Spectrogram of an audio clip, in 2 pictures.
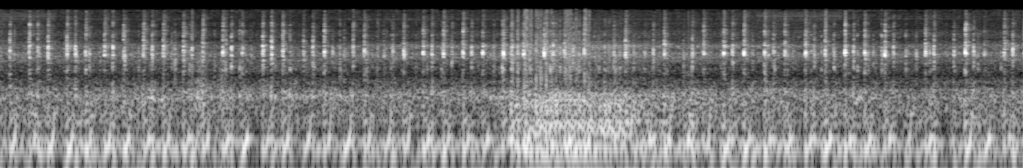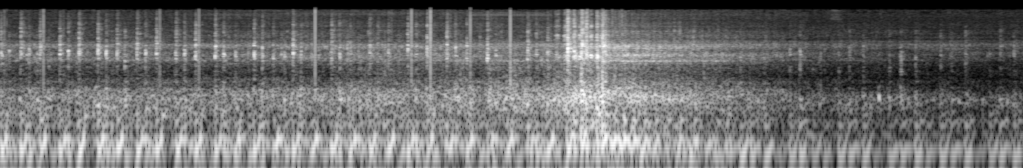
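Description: Harley-Davidson Shovelhead V-twin motorcycle engine idling with a steady low beat, revved briefly twice, about four seconds in and again about twelve seconds in. Near the end it settles to a quieter idle.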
